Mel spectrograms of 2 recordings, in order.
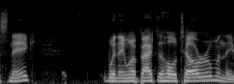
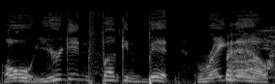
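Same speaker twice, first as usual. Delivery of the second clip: lightly voiced Macho Man, slowing then barking higher; Macho Man impression; 3 semitones higher than usual. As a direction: wrestler ordering Jake to pull out his leg, mock menace. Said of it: "like fucking Macho Man".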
